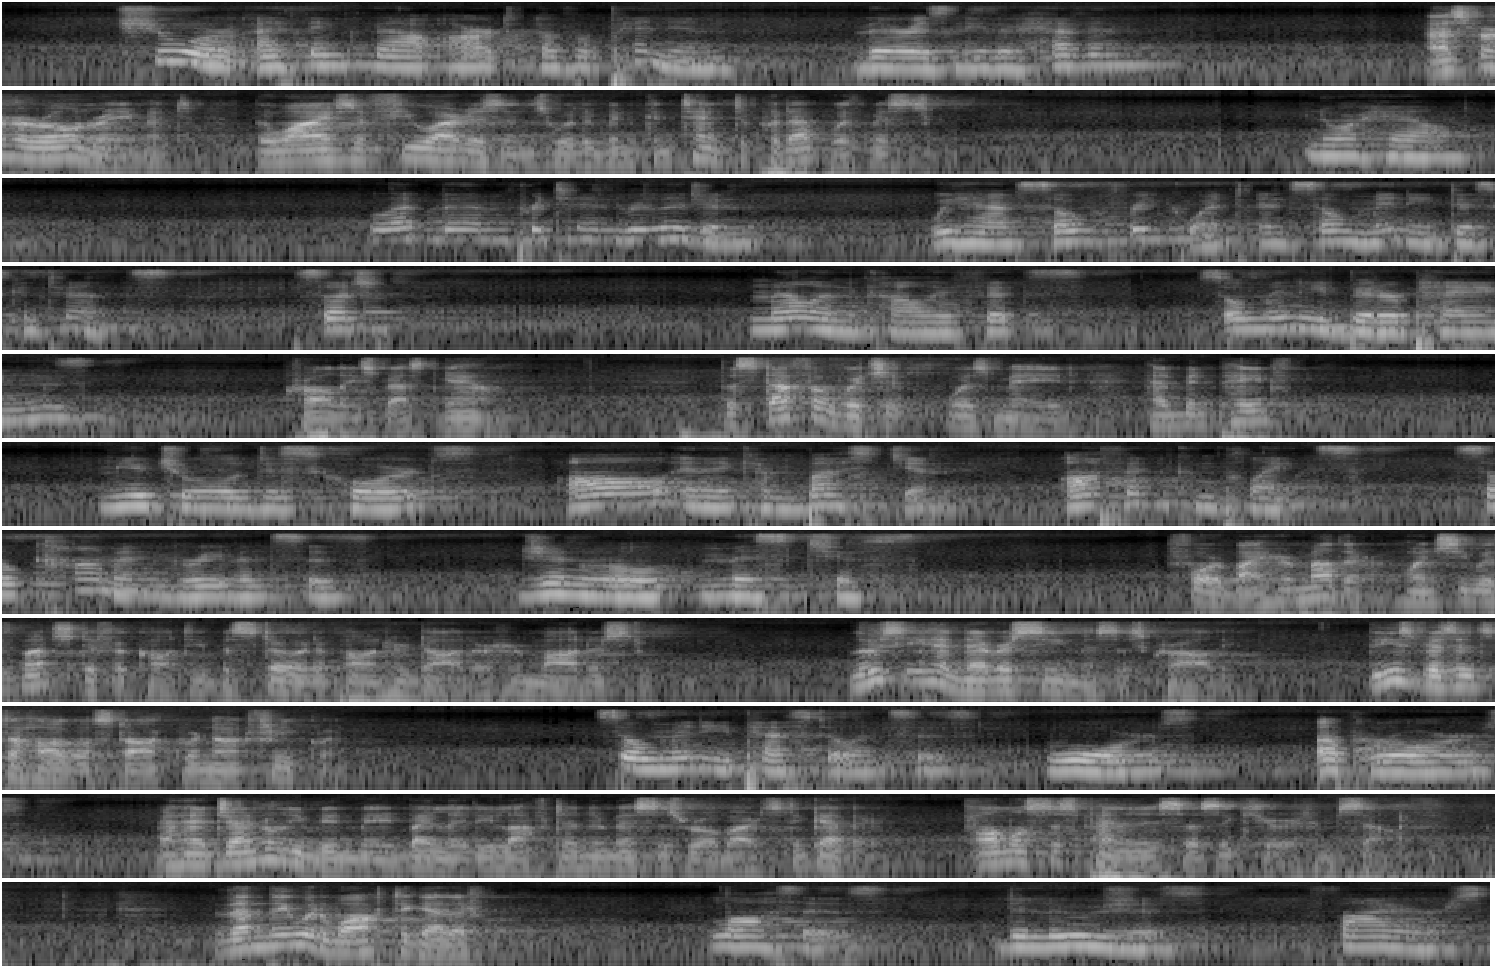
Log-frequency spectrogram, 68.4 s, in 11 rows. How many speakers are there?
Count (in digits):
2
